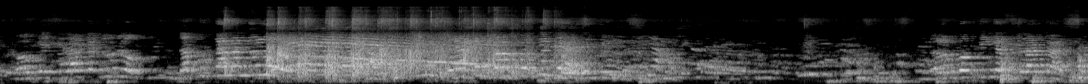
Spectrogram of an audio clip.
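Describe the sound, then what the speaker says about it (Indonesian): Elementary schoolchildren in a fifth-grade classroom break into a burst of lively clapping that swells and then fades, with a teacher's voice talking before and after. "Tepuk tangan dulu."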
